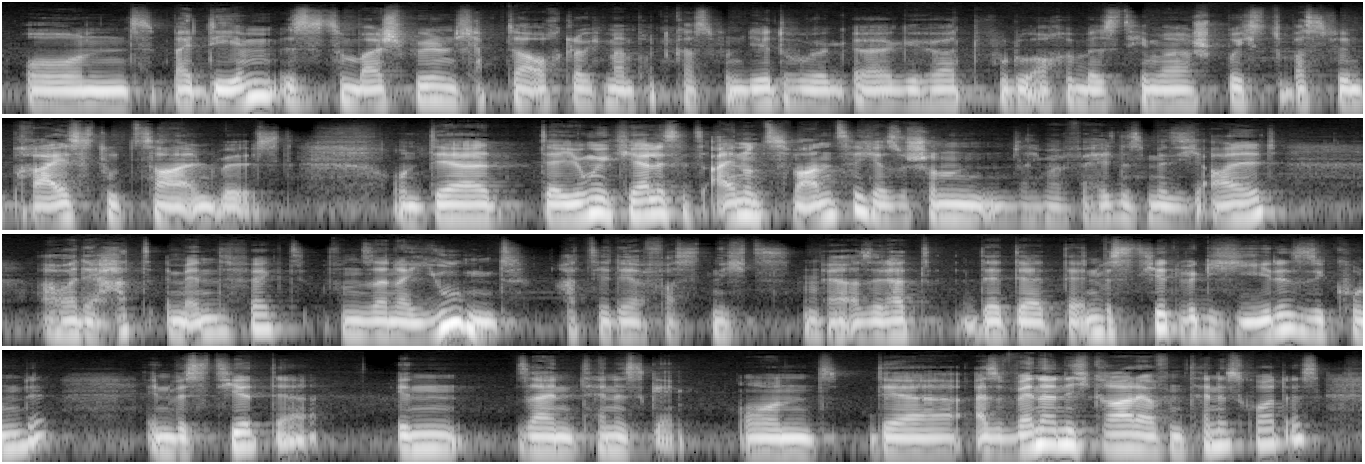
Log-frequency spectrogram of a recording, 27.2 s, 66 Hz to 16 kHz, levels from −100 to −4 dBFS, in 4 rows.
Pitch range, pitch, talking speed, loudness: 115-160 Hz, 125 Hz, 190 wpm, -22 LUFS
